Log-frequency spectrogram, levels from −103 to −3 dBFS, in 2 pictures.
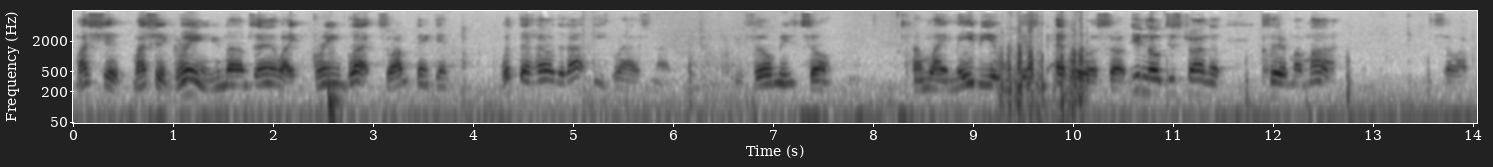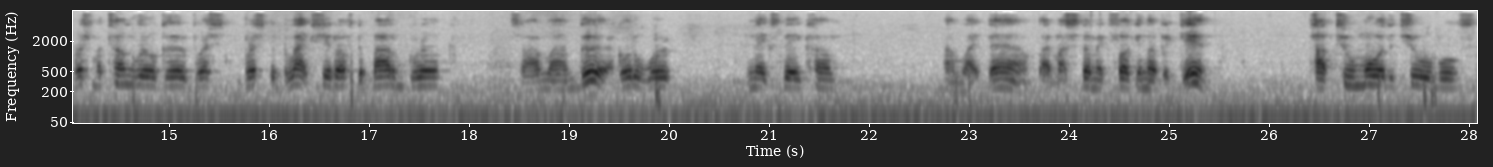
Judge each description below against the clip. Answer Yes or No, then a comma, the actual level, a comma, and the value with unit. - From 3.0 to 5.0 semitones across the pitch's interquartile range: No, wide, 5.4 semitones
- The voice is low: Yes, low, 130 Hz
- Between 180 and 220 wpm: Yes, average, 190 wpm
